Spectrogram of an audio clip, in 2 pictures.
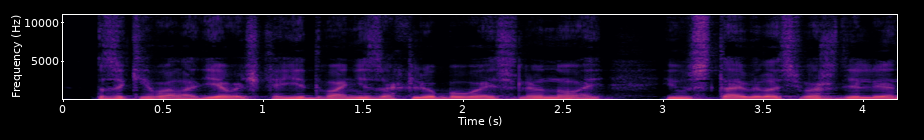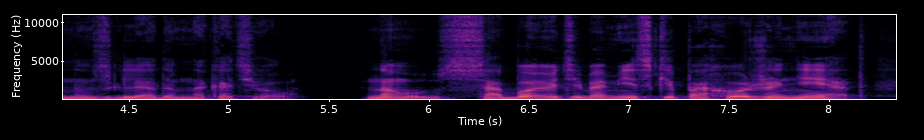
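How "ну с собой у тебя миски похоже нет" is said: derisive, mocking, teasing, needling tone. The owner of a cheap eatery speaks to a drooling girl, mocking. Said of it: "насмешливо произнесла".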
